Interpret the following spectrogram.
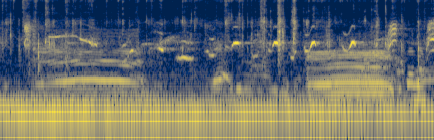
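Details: Herd of tame cattle heading to the shed; two separate moos, the first slightly falling, the second steadier, over a constant low rumble with scattered bird calls.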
